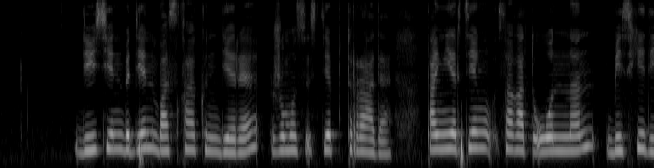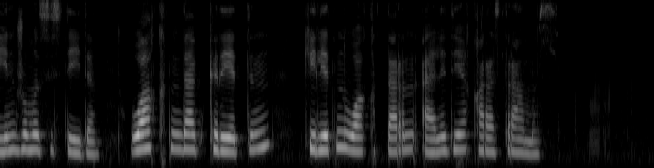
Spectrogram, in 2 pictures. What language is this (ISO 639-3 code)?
kaz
